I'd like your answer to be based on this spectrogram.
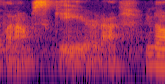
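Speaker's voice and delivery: whispered, imitating a nervous friend; scared whisper. Friend confessing fear of her first date, whispered. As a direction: breathe it out like a frightened confession.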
